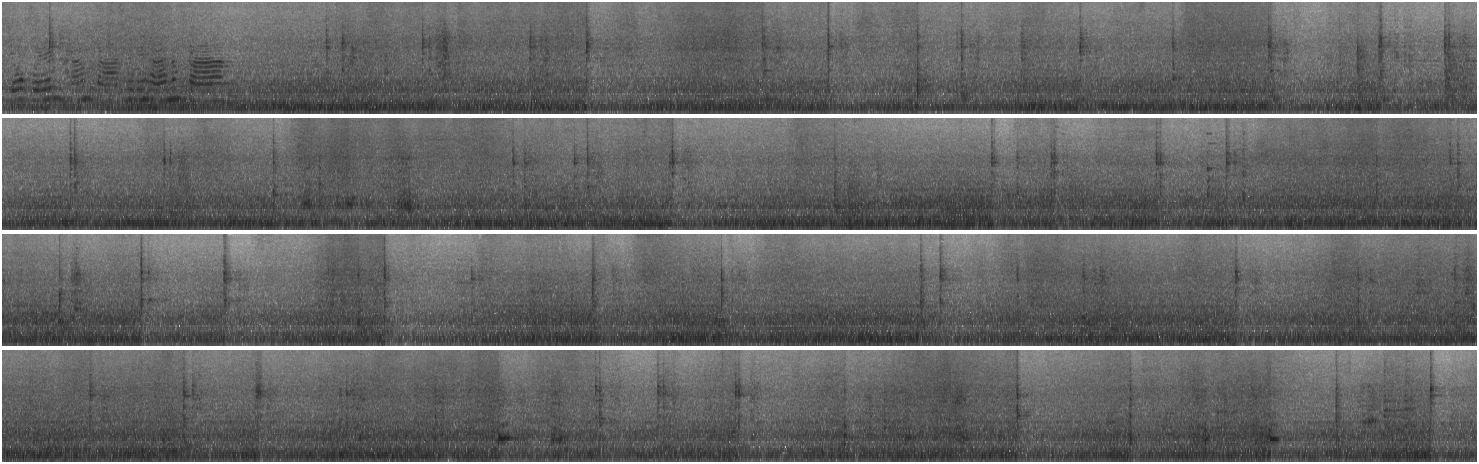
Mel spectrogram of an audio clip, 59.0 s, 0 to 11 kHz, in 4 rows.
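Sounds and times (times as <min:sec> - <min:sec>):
food sizzling in a wok: 0:00.0 - 0:59.0
metal spatula scraping wok: 0:55.5 - 0:58.7.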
